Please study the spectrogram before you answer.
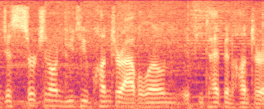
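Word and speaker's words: Avallone: I mean, just my name, Hunter Avalone. It's spelled A V A L L O N E.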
